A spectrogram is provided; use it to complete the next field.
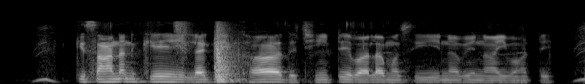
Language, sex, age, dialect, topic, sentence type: Bhojpuri, male, 18-24, Northern, agriculture, statement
